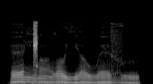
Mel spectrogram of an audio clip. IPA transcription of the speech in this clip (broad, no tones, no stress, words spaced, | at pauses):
œŋ͡ǁɔ̃ lˠu lʲɔ wœvu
